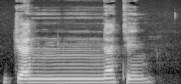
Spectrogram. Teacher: So don't stretch anything, just do the gunnah on the nun.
